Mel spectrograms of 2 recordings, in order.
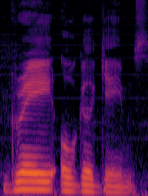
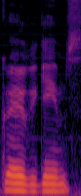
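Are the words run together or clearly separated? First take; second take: clearly separated; run together. First: Each word is clearly separated and articulated. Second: The first two words are slurred together. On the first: The speaker calls it right. "got to enunciate it" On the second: The speaker calls it wrong. "I go Grogu Games"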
